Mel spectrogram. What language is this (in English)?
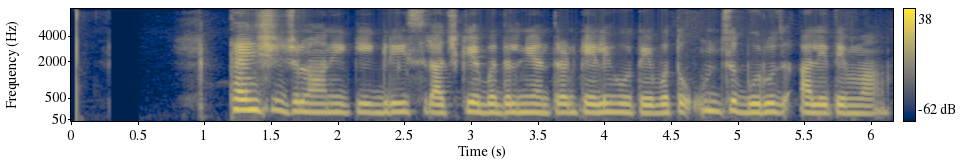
Marathi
